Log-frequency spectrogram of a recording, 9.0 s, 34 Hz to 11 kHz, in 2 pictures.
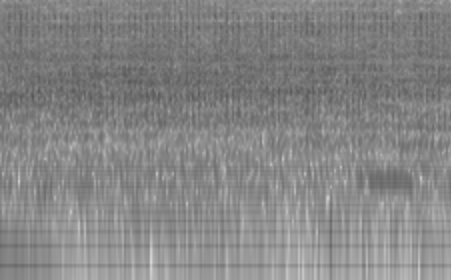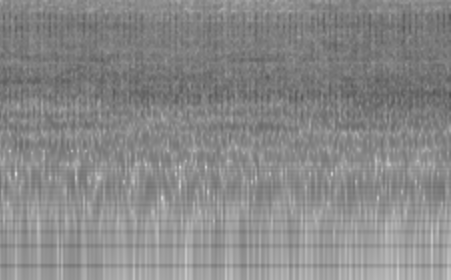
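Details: Mahindra Supro diesel that had code P0341 (camshaft sensor signal error, misfire), started after its wiring was checked and the camshaft position sensor replaced; steady, even clatter with no stumble or missed beats. Normal idle.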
